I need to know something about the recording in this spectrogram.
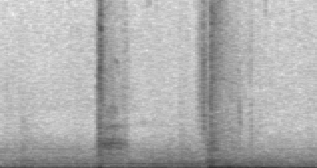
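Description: A bowstring twangs sharply as an arrow is shot.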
